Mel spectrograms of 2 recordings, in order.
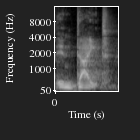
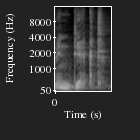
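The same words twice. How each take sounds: First: The word has no K sound before the T. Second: The word has a K sound before the T. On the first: "pronounced indict" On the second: "instead of indict"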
